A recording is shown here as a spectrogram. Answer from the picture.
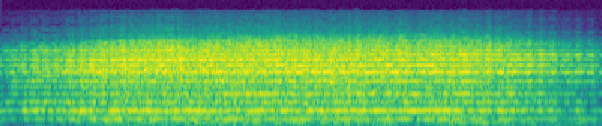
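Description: Background film score: one loud sustained chord that swells in, holds steady, and fades away just before the end.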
